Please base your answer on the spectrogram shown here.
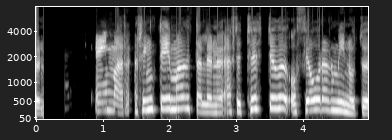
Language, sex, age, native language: Icelandic, female, 20-29, Icelandic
